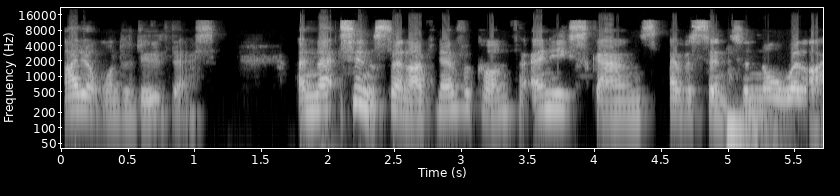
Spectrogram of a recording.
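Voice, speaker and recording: A woman with an unremarkable speaking voice, medium in pitch, at a moderate pace with ordinary pitch variation. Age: 60s. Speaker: healer. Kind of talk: interview.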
